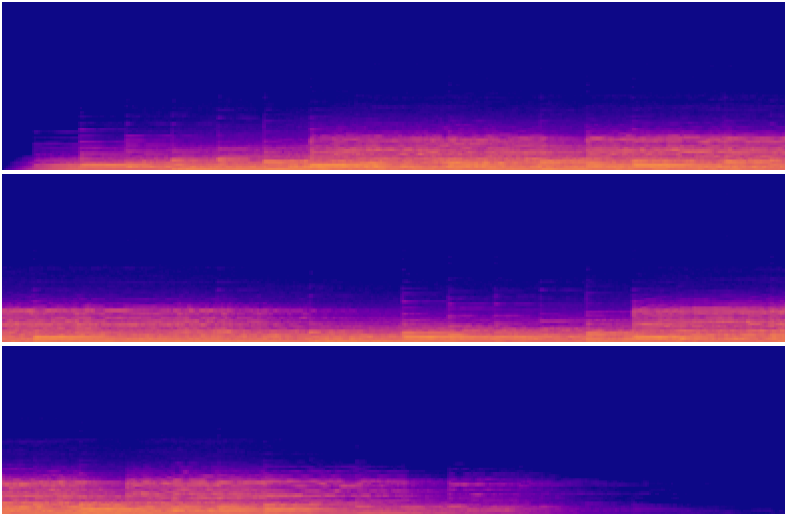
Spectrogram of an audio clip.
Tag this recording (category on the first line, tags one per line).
Music > Multiple instruments
bitter-music
blue-music
depressed-cinematic-theme
depressed-music
emotional-guitar
guitar-instrumental
han-saddboi
melancholy-music
melancholy-music-theme
passionate-guitar
sad-cinematic-music
sad-guitar
sad-guitar-theme
sad-instrumental-music
sad-instrumental-theme
sad-music
sad-theme
slow-sad-music
slow-sad-theme
tragic-cinematic-theme
tragic-instrumental-theme
tragic-theme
